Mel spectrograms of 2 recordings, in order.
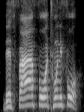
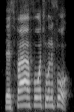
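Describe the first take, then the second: First: Loud, slow, hammering the date five four twenty-four; stressed date. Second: Five four twenty-four said again, a bit less forcefully; firm repeat of five four twenty-four; repeated date. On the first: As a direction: spell out five four twenty-four slowly and loudly, every word landing. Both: Shown as a demonstration. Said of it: "That's the fifth".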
